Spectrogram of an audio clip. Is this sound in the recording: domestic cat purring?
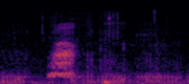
yes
